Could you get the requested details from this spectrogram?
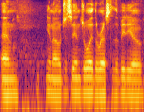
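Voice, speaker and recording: A moderately paced male voice, medium in pitch, with monotone, flat intonation. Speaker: gaming YouTuber. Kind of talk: game review with gameplay commentary. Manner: halting, many fillers and stutters.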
